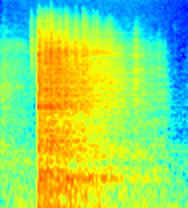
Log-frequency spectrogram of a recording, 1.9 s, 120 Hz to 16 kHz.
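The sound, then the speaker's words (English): A handful of eleven dice tumbles and clatters, starting with a sudden loud burst of rattling clicks that tapers off over about a second and a half, with no one talking. “So you're rolling 11 dice.”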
